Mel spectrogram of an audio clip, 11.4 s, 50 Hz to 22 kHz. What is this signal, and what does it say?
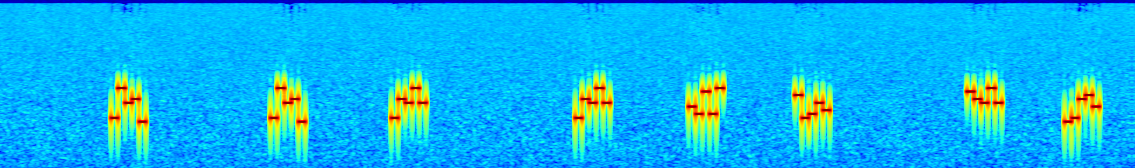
Five-tone selective call (ZVEI), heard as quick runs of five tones, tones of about 70 ms. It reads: 33782 33782 38777 38777 64044 93475 08777 23896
